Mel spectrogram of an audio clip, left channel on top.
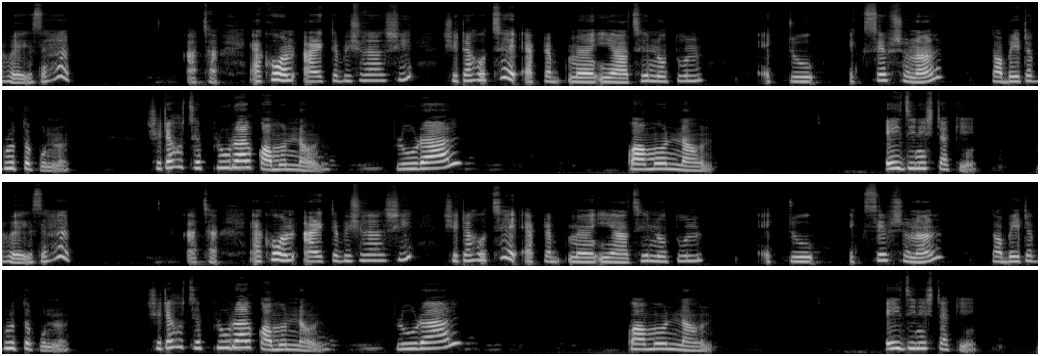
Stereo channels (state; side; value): normal; both; correlation 0.43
